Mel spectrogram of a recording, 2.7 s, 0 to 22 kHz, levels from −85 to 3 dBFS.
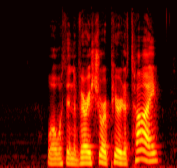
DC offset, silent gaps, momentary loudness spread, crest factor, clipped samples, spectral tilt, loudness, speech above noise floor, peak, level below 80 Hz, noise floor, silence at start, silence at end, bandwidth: under 0.1%; none; 10 LU; 20 dB; under 0.1%; -5 dB/octave; -23 LUFS; 45 dB; -6 dBFS; -64 dBFS; -68 dBFS; 0.7 s; 0.3 s; 16.5 kHz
